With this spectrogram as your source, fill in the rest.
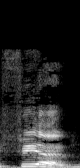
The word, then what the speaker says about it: fare: जब किसी वर्ड के अंत में ए के बाद RE आता हो। एग्जाम्पल में पढ़कर समझते हैं। FARE, फेयर।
